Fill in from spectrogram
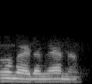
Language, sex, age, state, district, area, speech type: Marathi, male, 45-60, Maharashtra, Nagpur, urban, conversation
